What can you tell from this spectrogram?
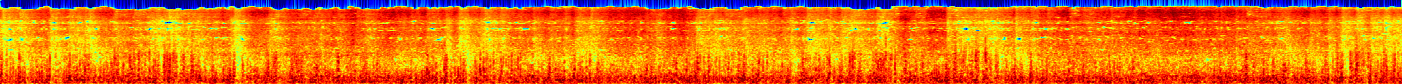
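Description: Loud, steady rushing of a fast-flowing river churning into white water, an even roar with no breaks.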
